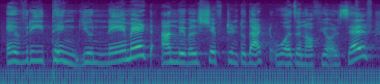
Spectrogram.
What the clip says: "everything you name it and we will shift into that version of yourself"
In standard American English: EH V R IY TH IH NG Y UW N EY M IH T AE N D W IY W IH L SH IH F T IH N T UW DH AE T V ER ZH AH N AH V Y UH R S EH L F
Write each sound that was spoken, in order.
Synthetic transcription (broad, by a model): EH V R IY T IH NG Y UW N EY M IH T AE N D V IY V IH L SH IH F T IH N T UW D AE T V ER Z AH N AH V Y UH R S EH L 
